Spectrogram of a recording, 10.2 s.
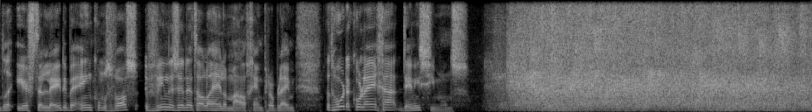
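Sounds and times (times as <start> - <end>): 
speech: 0.0 - 7.2
applause at first Nieuw Sociaal Contract members' meeting in Amersfoort carriage shed: 6.1 - 10.1.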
